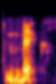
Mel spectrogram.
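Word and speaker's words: Mx: you might start seeing it's pronounced mix spelt and x and for example where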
